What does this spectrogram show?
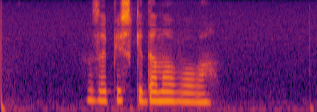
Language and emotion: Russian, neutral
